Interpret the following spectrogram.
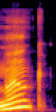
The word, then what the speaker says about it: Monk: And then Earl uh Monk, how do you say your name? Mk. Is it Monk? Mo. Yeah, you said that right.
